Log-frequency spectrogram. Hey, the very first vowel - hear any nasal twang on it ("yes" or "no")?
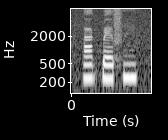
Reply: no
